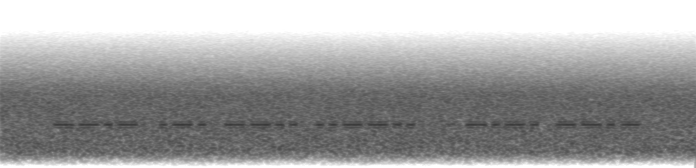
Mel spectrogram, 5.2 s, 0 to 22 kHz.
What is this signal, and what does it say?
Morse code, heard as a keyed tone, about 24 wpm, 1030 Hz, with heavy radio static. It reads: QRZ? CQ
